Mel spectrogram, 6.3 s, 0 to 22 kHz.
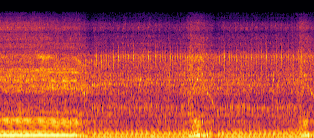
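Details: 2007 Yamaha R1 idling with a light, fairly regular tapping knock, roughly four per second, over the engine note; owner suspects the camshaft or the clutch springs or basket, source undetermined.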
